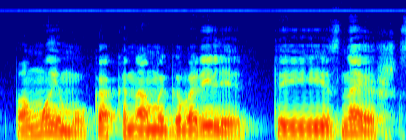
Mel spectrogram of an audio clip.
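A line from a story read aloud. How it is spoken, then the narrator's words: Plain. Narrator (Russian): сказал Шем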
